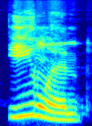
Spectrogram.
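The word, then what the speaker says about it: Ghislaine: cannot pronounce that name someone had to tell me it does it does not pronounce the way that it's spelled elen and it starts with the G anyway whatever we're talk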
